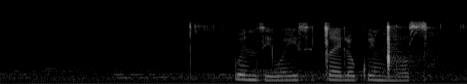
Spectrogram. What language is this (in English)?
Zulu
